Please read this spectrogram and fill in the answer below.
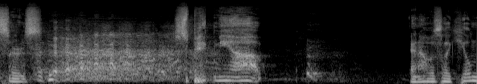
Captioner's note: laughter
